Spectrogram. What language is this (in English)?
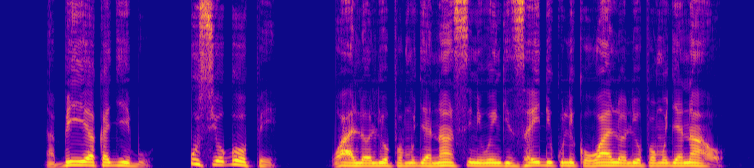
Swahili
